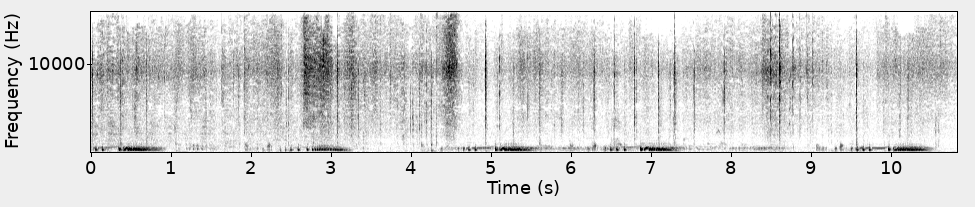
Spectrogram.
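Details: Male pigeon cooing: five loud, low, rolling coos about two seconds apart, each led in by softer stuttering notes, with faint clicks and rustles between.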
